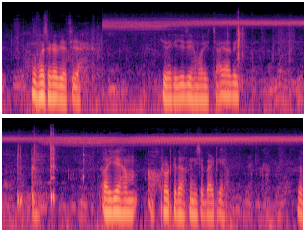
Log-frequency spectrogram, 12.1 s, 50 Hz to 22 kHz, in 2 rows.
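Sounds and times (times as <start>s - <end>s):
insect chorus shrilling: 2.0s - 12.0s.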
